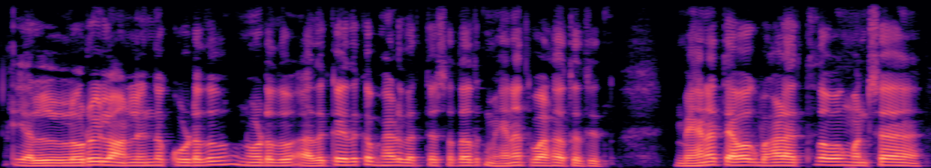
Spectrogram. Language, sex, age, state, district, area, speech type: Kannada, male, 18-30, Karnataka, Bidar, urban, spontaneous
